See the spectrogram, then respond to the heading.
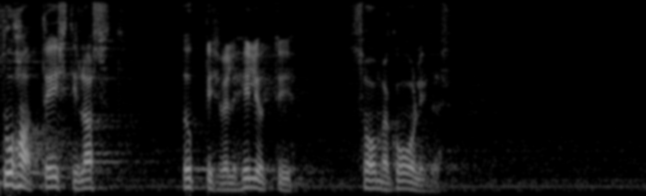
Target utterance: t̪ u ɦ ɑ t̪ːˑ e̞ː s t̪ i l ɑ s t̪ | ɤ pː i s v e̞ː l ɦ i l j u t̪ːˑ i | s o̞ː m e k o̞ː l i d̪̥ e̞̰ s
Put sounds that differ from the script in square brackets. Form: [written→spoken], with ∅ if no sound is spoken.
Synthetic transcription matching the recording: t̪ u ɦ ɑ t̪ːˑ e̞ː s t̪ i l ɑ s t̪ | ɤ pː i s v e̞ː l ɦ i l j u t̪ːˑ i | s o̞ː m e k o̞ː l i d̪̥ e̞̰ s

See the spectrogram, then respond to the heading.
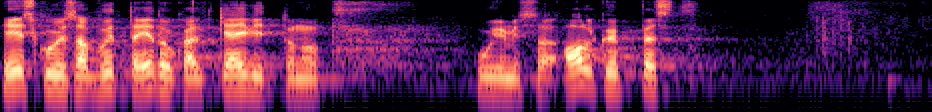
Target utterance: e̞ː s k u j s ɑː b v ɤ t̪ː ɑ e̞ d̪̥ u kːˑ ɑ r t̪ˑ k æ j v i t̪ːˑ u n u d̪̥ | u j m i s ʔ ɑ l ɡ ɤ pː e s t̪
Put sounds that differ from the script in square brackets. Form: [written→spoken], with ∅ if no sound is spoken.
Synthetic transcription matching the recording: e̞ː s k u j s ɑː b v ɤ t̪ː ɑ e̞ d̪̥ u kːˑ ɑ [r→l] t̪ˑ k æ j v i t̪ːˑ u n u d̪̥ | u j m i s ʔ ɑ l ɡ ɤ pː e s t̪

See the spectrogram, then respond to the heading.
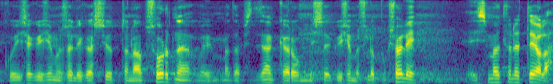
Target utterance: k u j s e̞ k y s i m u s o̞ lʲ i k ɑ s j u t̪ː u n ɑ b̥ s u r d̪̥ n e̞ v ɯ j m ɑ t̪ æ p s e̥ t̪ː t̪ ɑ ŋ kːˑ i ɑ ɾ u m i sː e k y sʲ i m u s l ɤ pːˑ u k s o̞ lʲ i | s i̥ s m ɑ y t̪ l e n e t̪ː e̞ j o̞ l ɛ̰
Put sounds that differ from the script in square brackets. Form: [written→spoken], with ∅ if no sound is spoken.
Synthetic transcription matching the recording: k u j s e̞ k y s i m u s o̞ lʲ i k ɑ s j u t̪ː u n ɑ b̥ s u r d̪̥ n e̞ v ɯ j m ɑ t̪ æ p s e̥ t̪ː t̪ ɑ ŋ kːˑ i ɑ ɾ u m i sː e k y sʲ i m u s l ɤ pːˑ u k s o̞ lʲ i | s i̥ s m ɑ y t̪ l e n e t̪ː e̞ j o̞ l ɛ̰

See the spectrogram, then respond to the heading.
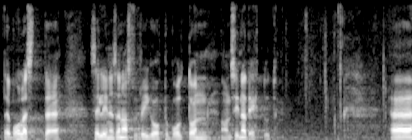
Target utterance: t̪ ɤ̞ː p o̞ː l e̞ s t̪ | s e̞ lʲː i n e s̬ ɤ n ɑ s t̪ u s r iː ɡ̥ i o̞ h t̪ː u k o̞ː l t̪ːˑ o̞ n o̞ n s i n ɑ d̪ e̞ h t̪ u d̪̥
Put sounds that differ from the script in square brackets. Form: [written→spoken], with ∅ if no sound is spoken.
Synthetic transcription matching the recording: t̪ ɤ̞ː p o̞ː l e̞ s t̪ | s e̞ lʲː i n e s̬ ɤ n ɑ s t̪ u s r iː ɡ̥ i o̞ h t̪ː u [k→p] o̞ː l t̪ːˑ o̞ n o̞ n s i [n→nː] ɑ [d̪→t̪] e̞ h t̪ u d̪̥

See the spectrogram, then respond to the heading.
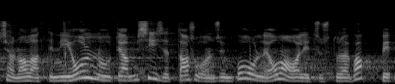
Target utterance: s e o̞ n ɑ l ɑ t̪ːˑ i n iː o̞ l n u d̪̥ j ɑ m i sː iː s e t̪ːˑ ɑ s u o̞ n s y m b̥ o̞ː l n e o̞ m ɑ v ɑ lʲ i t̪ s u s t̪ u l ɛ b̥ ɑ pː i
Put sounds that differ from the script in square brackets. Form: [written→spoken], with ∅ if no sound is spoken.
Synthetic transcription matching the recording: s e o̞ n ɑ l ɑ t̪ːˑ i n iː o̞ l n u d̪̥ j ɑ m i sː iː s e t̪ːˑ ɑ s u o̞ n s y m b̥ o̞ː l n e o̞ m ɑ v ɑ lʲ i t̪ s u s t̪ u l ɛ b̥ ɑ pː i

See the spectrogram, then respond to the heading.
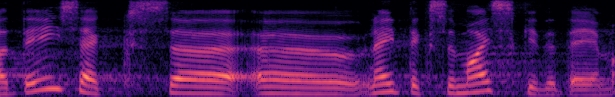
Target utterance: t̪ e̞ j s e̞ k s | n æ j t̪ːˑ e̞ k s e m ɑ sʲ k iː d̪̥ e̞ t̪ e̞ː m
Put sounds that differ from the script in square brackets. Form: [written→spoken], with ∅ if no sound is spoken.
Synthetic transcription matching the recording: t̪ e̞ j s e̞ k s | n æ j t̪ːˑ e̞ k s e m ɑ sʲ k [iː→i] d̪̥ e̞ t̪ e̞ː m

